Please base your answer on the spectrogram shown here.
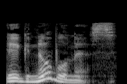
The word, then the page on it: ignobleness: British English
